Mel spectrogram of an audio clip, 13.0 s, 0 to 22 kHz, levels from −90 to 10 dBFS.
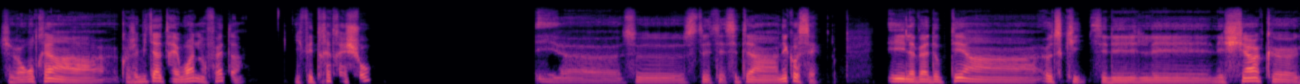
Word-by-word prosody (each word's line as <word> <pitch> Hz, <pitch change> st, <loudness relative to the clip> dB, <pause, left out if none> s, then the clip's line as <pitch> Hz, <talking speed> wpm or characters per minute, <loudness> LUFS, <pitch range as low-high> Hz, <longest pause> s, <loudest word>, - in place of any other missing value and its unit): j'avais 110 Hz, 0 st, -5 dB
rencontré 125 Hz, +5 st, -1 dB
un 105 Hz, -6 st, +1 dB, 0.2 s
quand -, -, -8 dB
j'habitais 120 Hz, +6 st, 0 dB
à 145 Hz, -, +5 dB
Taïwan, 135 Hz, +3 st, 0 dB
en 115 Hz, -, -7 dB
fait, -, -, -5 dB, 0.6 s
il -, -, -9 dB
fait -, -, -4 dB
très, -, -, -2 dB
très -, -, -3 dB
chaud -, -, +5 dB, 1.6 s
et 115 Hz, -5 st, -7 dB
heu, 95 Hz, -2 st, -12 dB
ce 100 Hz, -1 st, -7 dB
c'était- -, -, -2 dB
c'était 110 Hz, +3 st, 0 dB
un 105 Hz, -2 st, -2 dB
Écossais, 145 Hz, +3 st, +3 dB, 0.7 s
et 135 Hz, -1 st, +2 dB
il 125 Hz, -, +3 dB
avait 120 Hz, 0 st, +2 dB
adopté 120 Hz, +7 st, 0 dB
un 110 Hz, -4 st, -4 dB
husky. 115 Hz, -3 st, +2 dB
C'est 105 Hz, -, -4 dB
les 105 Hz, +1 st, -3 dB
les 100 Hz, -1 st, -6 dB
les 105 Hz, +2 st, -7 dB
chiens 150 Hz, +8 st, +8 dB
que 115 Hz, -4 st, -2 dB
105 Hz, 150 wpm, -25 LUFS, 100-120 Hz, 1.6 s, chiens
